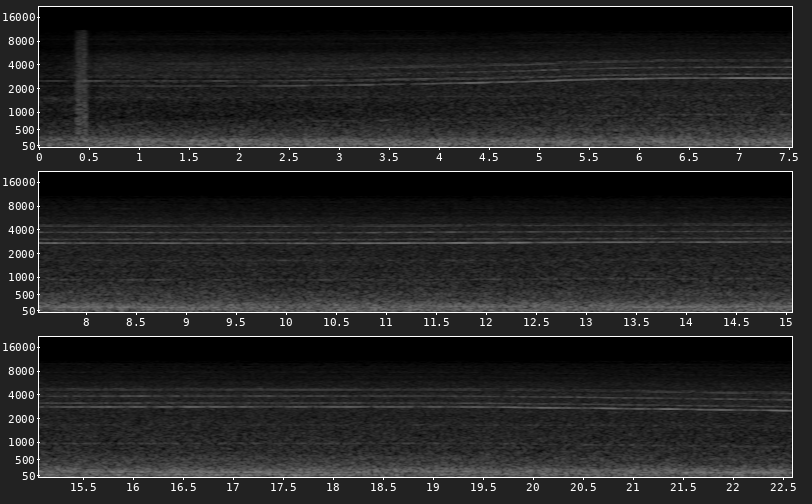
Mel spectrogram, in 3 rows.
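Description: A jet airliner in Microsoft Flight Simulator 2024 on PS5, taking off from runway 8 at Phoenix: a steady, loud engine roar with a high turbine whine that climbs early and then holds, alone without voices.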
